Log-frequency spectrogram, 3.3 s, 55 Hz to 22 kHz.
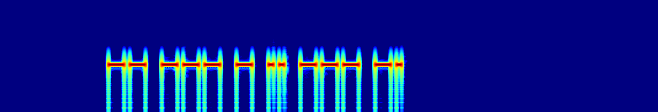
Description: Morse code, heard as a keyed tone, about 46 wpm, 700 Hz. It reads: MOTION
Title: Multi-letter Phonemes 45wpm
